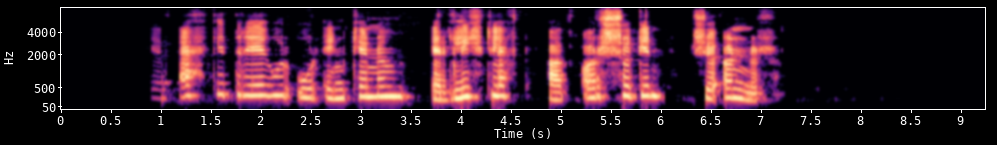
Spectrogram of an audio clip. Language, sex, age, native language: Icelandic, female, 40-49, Icelandic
